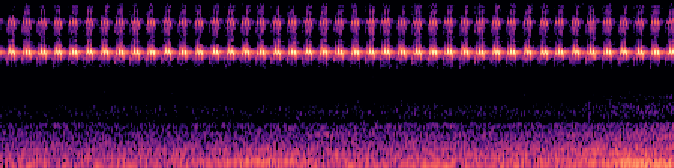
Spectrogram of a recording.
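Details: High, sharp cricket chirps repeat at an even pace, about two to three per second, with a faint low hum in the background; shared as a relaxing sound for falling asleep.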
